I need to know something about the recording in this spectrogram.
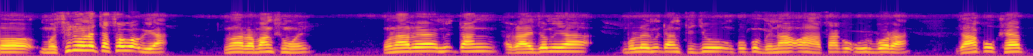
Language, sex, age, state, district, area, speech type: Santali, male, 45-60, West Bengal, Birbhum, rural, spontaneous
